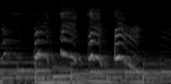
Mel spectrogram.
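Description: A dog lets out a short series of high, plaintive whines, about four rising and falling yelps in quick succession. The sound is close and alone, with no voices.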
